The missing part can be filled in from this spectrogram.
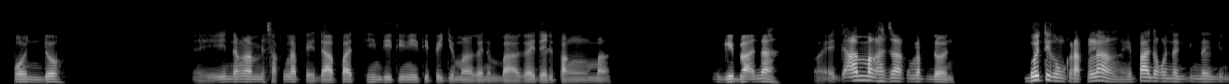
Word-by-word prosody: Pondo. 120 Hz, 0 st, -1 dB, 1.3 s
Eh, 90 Hz, -, -17 dB, 0.2 s
’yon -, -, -9 dB
na 125 Hz, -, 0 dB
nga 125 Hz, -, +2 dB
ang 125 Hz, -, -7 dB
masaklap 120 Hz, +2 st, -4 dB
eh. -, -, -8 dB
Dapat 110 Hz, +1 st, +2 dB, 0.2 s
hindi 115 Hz, 0 st, -6 dB
tinitipid 110 Hz, -2 st, -7 dB
yung 105 Hz, -, -10 dB
mga 105 Hz, 0 st, -4 dB
gano’ng 100 Hz, -1 st, -10 dB
bagay 95 Hz, +3 st, -1 dB
dahil 110 Hz, 0 st, -3 dB
pangma 105 Hz, 0 st, -5 dB, 1.0 s
Giba 130 Hz, +2 st, +4 dB
na. 140 Hz, -5 st, +3 dB, 0.5 s
Eh, -, -, -10 dB
ang 195 Hz, +1 st, +7 dB
masaklap 150 Hz, -6 st, +2 dB
doon, 120 Hz, -2 st, -1 dB, 0.7 s
buti 200 Hz, +7 st, +6 dB
kung 155 Hz, -4 st, -3 dB
crack 135 Hz, -2 st, +4 dB
lang, 155 Hz, -8 st, +3 dB
eh, 120 Hz, -, -10 dB
paano 160 Hz, +1 st, +4 dB
kung 140 Hz, -, -8 dB
nag 135 Hz, -3 st, -4 dB
nag 130 Hz, -2 st, -7 dB
120 Hz, 155 wpm, -25 LUFS, 110-140 Hz, 1.3 s, ang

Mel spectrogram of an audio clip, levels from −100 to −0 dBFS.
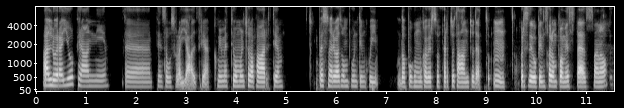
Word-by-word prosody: Allora, 200 Hz, -2 st, +6 dB
io 230 Hz, +5 st, 0 dB
per 230 Hz, -5 st, -7 dB
anni, 185 Hz, +1 st, -4 dB, 0.3 s
ehm, 165 Hz, -1 st, -6 dB
pensavo 175 Hz, -1 st, -7 dB
solo 170 Hz, -, -5 dB
agli -, -, -4 dB
altri, -, -, 0 dB
ecco. 205 Hz, -4 st, -7 dB
Mi 180 Hz, -, -2 dB
mettevo 180 Hz, 0 st, -1 dB
molto 180 Hz, +2 st, -2 dB
da 175 Hz, -, +5 dB
parte. 175 Hz, +1 st, +2 dB, 0.7 s
Poi 195 Hz, -, 0 dB
sono 190 Hz, -1 st, -1 dB
arrivata 180 Hz, +1 st, +4 dB
a -, -, -1 dB
un 185 Hz, -, -7 dB
punto 185 Hz, 0 st, -8 dB
in 175 Hz, -, -8 dB
cui, 170 Hz, -1 st, -4 dB, 0.4 s
dopo 170 Hz, +1 st, -2 dB
comunque 170 Hz, 0 st, -2 dB
aver 170 Hz, 0 st, +2 dB
sofferto 180 Hz, +1 st, -3 dB
tanto, 165 Hz, -1 st, +1 dB
ho -, -, -5 dB
detto: -, -, -3 dB
"Mh, 185 Hz, -3 st, 0 dB, 0.3 s
forse 180 Hz, 0 st, 0 dB
devo 170 Hz, -1 st, +7 dB
pensare 175 Hz, +2 st, +4 dB
un 175 Hz, -, -4 dB
po' 180 Hz, -, +4 dB
a -, -, +5 dB
me 170 Hz, +1 st, +1 dB
stessa, 170 Hz, -1 st, +2 dB
no?" 170 Hz, +2 st, +1 dB
180 Hz, 205 wpm, -23 LUFS, 170-185 Hz, 0.7 s, devo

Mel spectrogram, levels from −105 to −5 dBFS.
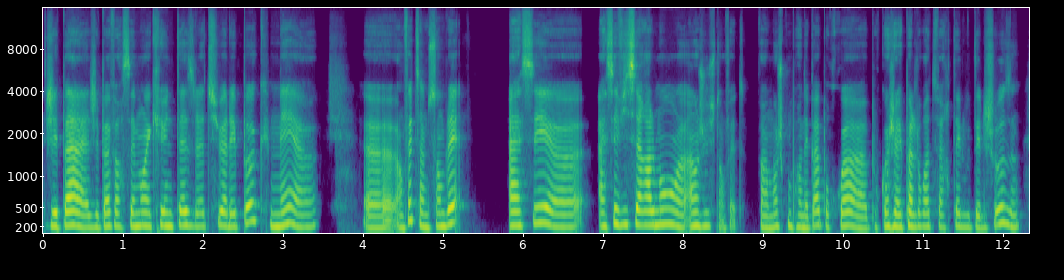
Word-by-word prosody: que -, -, -10 dB
j'ai 215 Hz, -1 st, +4 dB
pas, 215 Hz, -2 st, +5 dB
heu, -, -, -2 dB
j'ai 190 Hz, 0 st, -3 dB
pas 205 Hz, +2 st, +1 dB
forcément 210 Hz, 0 st, -1 dB
écrit 210 Hz, +2 st, -1 dB
une 210 Hz, -2 st, +1 dB
thèse, 220 Hz, -1 st, +1 dB
là-dessus, 205 Hz, +2 st, -3 dB
à 215 Hz, -, +2 dB
l'époque. 255 Hz, +8 st, -1 dB
Mais, 215 Hz, +4 st, +2 dB
heu 195 Hz, +1 st, -4 dB, 0.6 s
heu, 185 Hz, 0 st, 0 dB
en -, -, -2 dB
fait, 290 Hz, +11 st, -1 dB
ça 215 Hz, -7 st, -1 dB
me 195 Hz, -, 0 dB
semblait 210 Hz, +7 st, +3 dB, 0.6 s
assez, 220 Hz, +4 st, +3 dB
heu, 200 Hz, -3 st, 0 dB, 0.2 s
assez 210 Hz, +4 st, +1 dB
viscéralement, 230 Hz, -1 st, +3 dB
heu, 195 Hz, -, -1 dB
injuste, 210 Hz, 0 st, -1 dB
en -, -, -9 dB
fait. -, -, -14 dB, 0.2 s
Enfin, 185 Hz, -2 st, -1 dB
moi, 195 Hz, +3 st, -2 dB
je 205 Hz, -, -6 dB
comprenais 195 Hz, -4 st, -3 dB
pas 220 Hz, +3 st, -1 dB
pourquoi, 205 Hz, -3 st, 0 dB
heu, -, -, -6 dB
pourquoi 195 Hz, +3 st, -3 dB
j'avais 200 Hz, -1 st, +2 dB
pas 210 Hz, -, +2 dB
le 200 Hz, -, -2 dB
droit 205 Hz, 0 st, -2 dB
de 200 Hz, -, -17 dB
faire 195 Hz, -2 st, -9 dB
telle 205 Hz, -2 st, -4 dB
ou 190 Hz, -, -6 dB
telle 185 Hz, -1 st, -5 dB
chose. 220 Hz, +1 st, -1 dB
210 Hz, 230 wpm, -22 LUFS, 195-225 Hz, 0.6 s, pas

